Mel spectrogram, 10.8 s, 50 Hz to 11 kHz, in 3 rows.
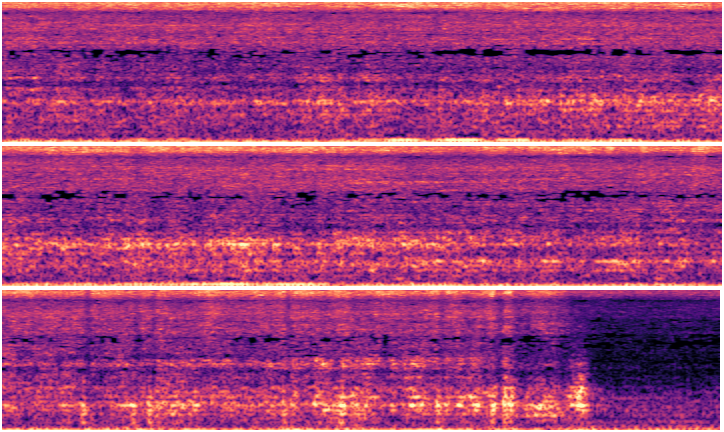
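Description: Cheap plasma cutter arc hissing steadily as it cuts through the painted steel dash of a 1971 Ford F100 cab, crackling and sputtering at times, which the operator puts down to the paint on the metal. It stops suddenly right at the end.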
